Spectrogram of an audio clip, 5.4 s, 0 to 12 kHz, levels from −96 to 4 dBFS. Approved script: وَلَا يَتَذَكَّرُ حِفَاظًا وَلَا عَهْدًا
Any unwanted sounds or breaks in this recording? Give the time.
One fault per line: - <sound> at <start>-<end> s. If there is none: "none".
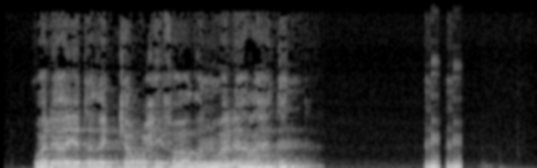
- laugh at 4.2-4.6 s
